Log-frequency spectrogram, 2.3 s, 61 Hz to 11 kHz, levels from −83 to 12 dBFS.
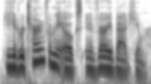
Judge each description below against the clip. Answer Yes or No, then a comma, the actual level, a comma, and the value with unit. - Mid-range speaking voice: Yes, medium, 165 Hz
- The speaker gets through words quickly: Yes, fast, 290 wpm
